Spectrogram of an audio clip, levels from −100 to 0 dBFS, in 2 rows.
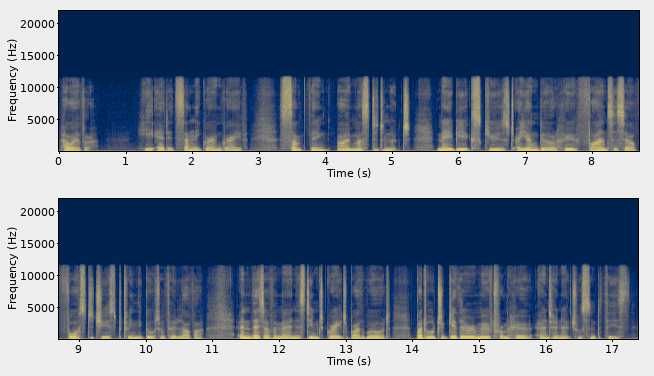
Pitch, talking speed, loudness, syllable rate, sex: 200 Hz, 160 wpm, -19 LUFS, 5.1 syllables/s, female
